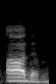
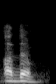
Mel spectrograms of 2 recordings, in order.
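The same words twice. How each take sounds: First: The first vowel is drawn out long. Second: The first vowel is short. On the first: The speaker calls it right. "you have to drag the alif" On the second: The speaker calls it wrong. "it is not Adam"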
